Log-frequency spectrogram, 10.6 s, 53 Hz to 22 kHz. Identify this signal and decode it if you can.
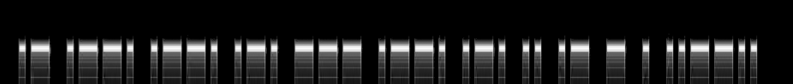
Morse code, heard as a keyed tone, about 15 wpm, 700 Hz. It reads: APPROPRIATE?
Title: Sentences from Top 1000 Words - Review Part 5 - 15wpm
